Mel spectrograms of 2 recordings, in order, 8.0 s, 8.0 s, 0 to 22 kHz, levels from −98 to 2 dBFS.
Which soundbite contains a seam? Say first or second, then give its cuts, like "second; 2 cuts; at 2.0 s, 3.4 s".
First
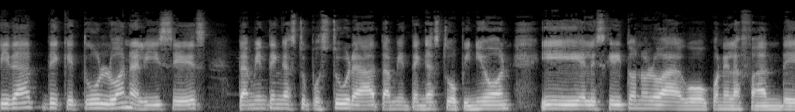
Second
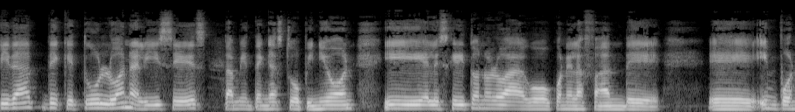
second; 1 cut; at 2.2 s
